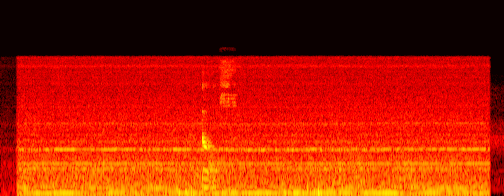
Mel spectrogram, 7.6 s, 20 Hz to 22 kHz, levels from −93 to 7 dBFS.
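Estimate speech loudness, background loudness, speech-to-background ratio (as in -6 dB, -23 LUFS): -26.0 LUFS, -29.0 LUFS, 3.0 dB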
